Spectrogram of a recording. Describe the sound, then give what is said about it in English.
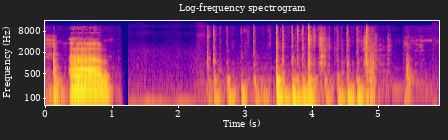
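Computer keyboard typing as a search is entered into DuckDuckGo: a brief voice, a pause, then quick bursts of light, uneven key clicks. “All right, so just as an example, I just typed in Incredible Hulk into DuckDuckGo.”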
